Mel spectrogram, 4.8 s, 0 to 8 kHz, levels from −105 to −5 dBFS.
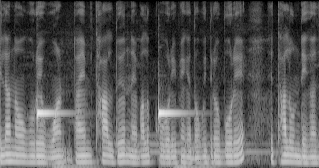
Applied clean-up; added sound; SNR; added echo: none; Marimba, xylophone; -1 dB; none.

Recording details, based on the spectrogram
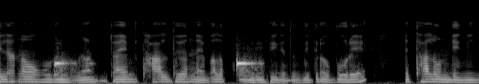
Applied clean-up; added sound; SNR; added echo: neural diffusion model UNIVERSE++.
